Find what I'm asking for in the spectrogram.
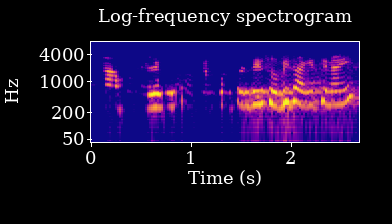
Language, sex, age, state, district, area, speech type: Odia, female, 45-60, Odisha, Sambalpur, rural, conversation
